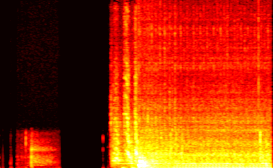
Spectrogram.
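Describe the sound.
A car engine in Andalusia cranks and catches, then settles into a steady, rumbling idle. A brief, faint noise comes a moment before the start, and the engine runs on alone without voices.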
